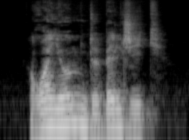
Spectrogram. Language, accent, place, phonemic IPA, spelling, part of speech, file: French, France, Paris, /ʁwa.jom də bɛl.ʒik/, Royaume de Belgique, proper noun, LL-Q150 (fra)-Royaume de Belgique.wav
- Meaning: Kingdom of Belgium (official name of Belgium: a country in Western Europe)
